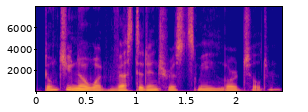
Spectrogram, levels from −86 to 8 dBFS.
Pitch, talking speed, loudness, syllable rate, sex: 130 Hz, 220 wpm, -18 LUFS, 5.6 syllables/s, male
